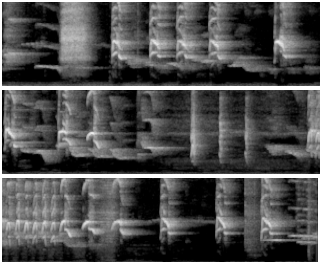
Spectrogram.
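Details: Oriental magpie-robin giving close crecetan chattering as a lure for kept birds; a long string of rapid high chirps, clicks and whistled slurs, several per second, over a faint low hum.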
